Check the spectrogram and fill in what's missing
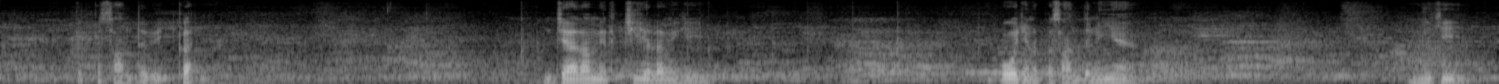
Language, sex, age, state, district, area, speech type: Dogri, male, 30-45, Jammu and Kashmir, Kathua, rural, spontaneous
